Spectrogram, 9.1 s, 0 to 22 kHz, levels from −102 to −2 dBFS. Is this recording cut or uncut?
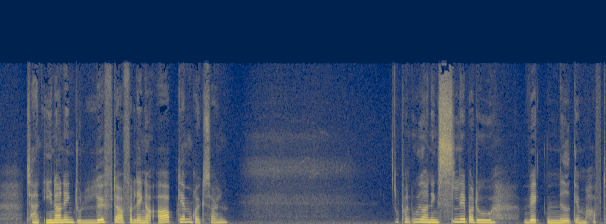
uncut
